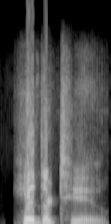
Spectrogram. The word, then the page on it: hitherto: American English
